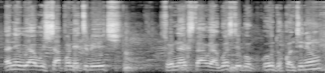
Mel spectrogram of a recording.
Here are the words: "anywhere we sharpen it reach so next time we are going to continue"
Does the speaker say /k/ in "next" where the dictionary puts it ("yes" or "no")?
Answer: yes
